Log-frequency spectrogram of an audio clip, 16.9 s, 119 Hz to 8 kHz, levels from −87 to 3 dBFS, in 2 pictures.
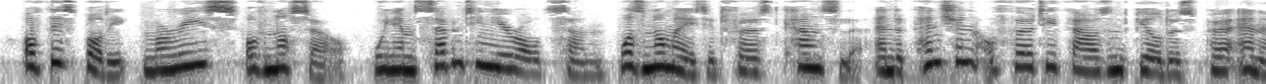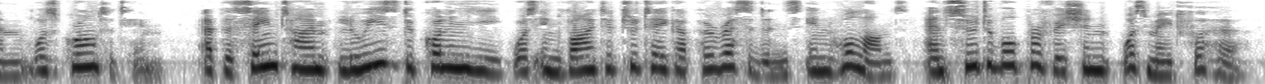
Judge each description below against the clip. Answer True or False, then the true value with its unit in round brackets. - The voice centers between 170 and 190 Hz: False (245 Hz)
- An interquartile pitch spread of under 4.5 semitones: True (4.0 semitones)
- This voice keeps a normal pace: True (175 wpm)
